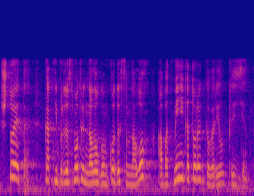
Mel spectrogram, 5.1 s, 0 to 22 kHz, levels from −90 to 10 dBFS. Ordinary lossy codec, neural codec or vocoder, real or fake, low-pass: none; vocoder, 44.1 kHz, 128 mel bands every 256 samples, BigVGAN v2; fake; 7.2 kHz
